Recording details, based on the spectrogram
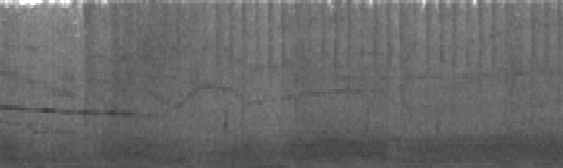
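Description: Race car engine in the Project Motor Racing video game, a loud, steady high-revving drone with pitch rising and dipping through gear changes, continuous throughout with no talking.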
